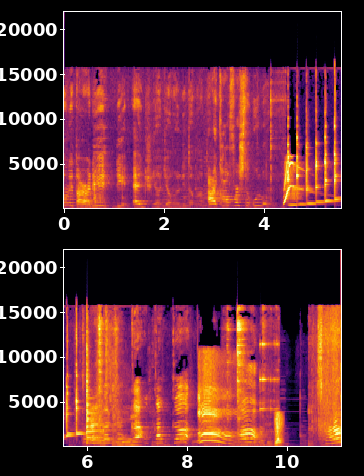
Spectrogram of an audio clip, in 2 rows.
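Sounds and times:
light background music: 0.0 - 11.0
rising run of plinked notes: 4.4 - 7.1
young child's voice: 6.5 - 9.6, 10.7 - 11.0.

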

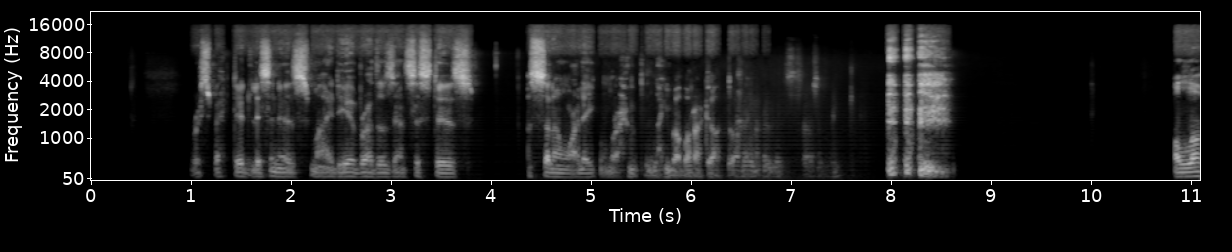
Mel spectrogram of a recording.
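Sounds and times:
man clearing his throat: 8.0 - 8.7.

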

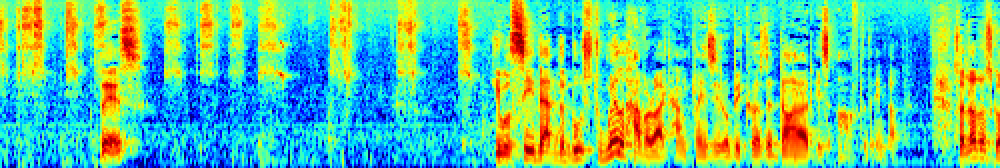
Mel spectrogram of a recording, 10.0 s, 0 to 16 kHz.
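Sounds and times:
marker scratching on paper: 0.0 - 4.8.

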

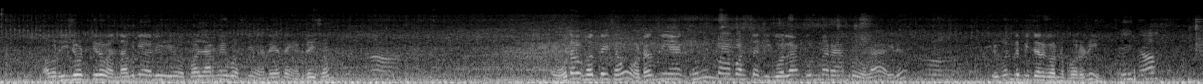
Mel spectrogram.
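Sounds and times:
motorcycle engine and road rumble: 0.0 - 12.0
people talking: 0.4 - 4.1, 5.5 - 11.7.

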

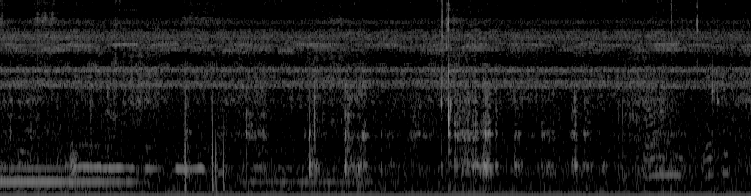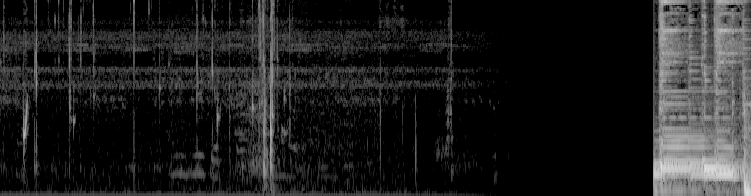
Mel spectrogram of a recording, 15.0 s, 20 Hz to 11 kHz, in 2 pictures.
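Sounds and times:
insect trill: 0.0 - 12.8
water splashing in a bucket: 4.2 - 10.6.

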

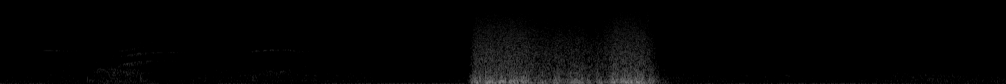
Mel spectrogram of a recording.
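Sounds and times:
faint high-pitched cries: 0.0 - 3.4.

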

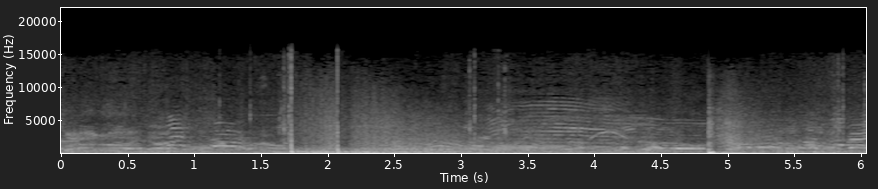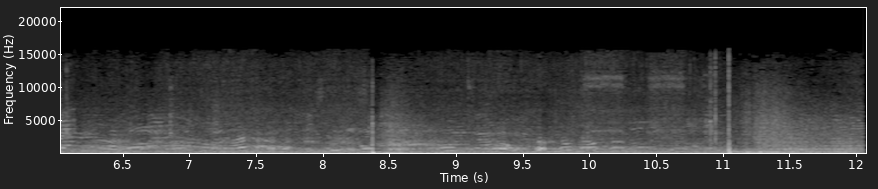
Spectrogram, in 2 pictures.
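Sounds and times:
firework bangs: 1.6 - 3.8, 4.8 - 5.8, 8.3 - 9.1, 10.9 - 12.0.

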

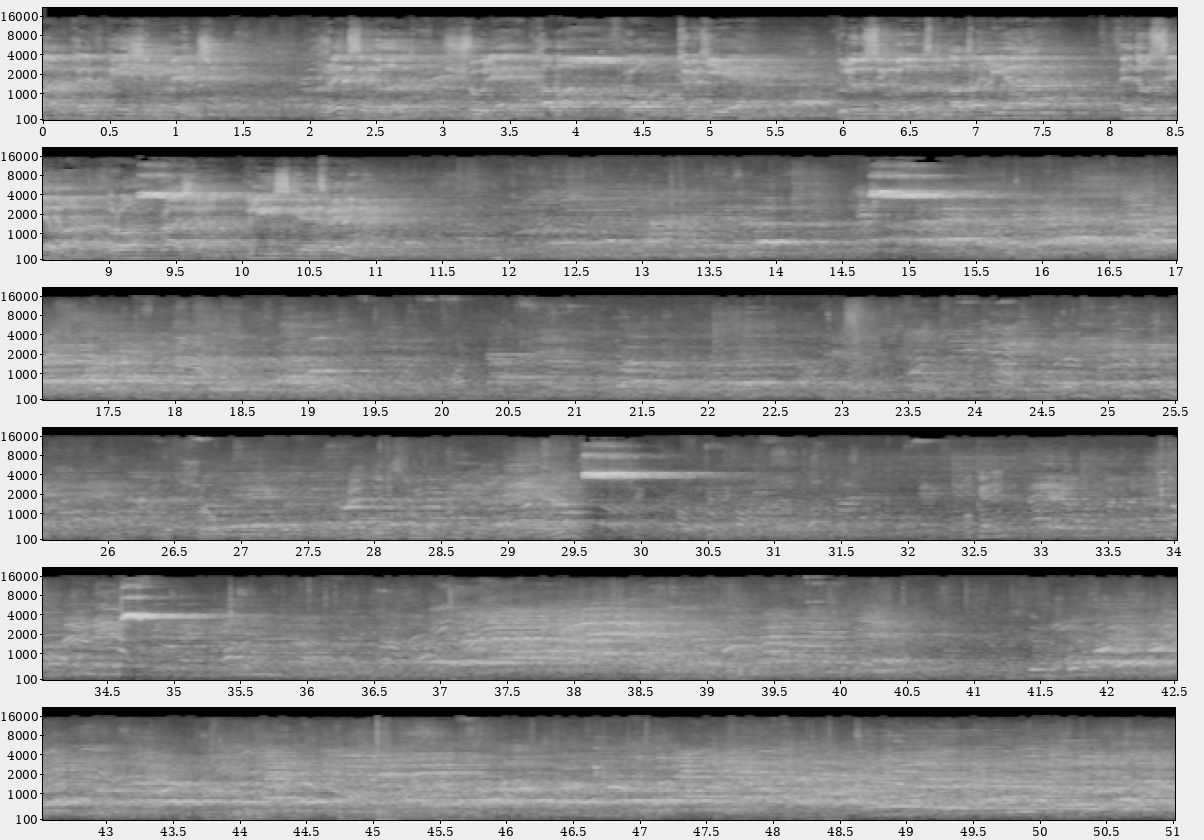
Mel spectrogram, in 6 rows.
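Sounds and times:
voices echoing in a hall: 0.0 - 51.0
referee's whistle blast: 14.6 - 15.4, 29.5 - 30.5, 34.6 - 35.3
voices shouting: 41.7 - 51.0.

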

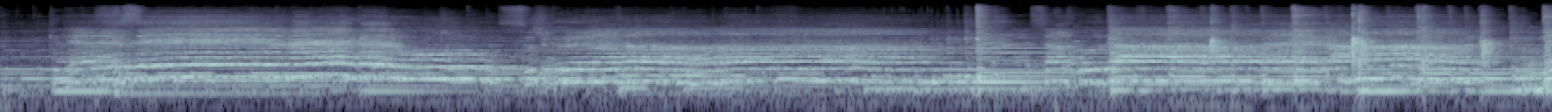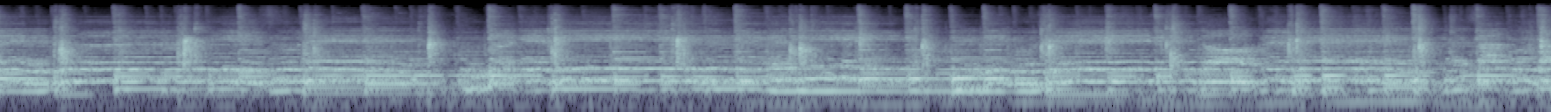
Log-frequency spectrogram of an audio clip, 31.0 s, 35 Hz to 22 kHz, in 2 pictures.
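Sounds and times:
strummed acoustic guitar: 0.0 - 31.0
person singing worship song: 0.5 - 31.0.

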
